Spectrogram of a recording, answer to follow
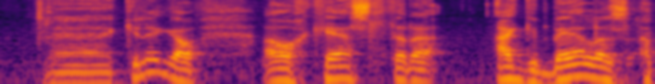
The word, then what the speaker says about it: Agbelas: aguelas não B errado não Mas você prefere abelas abelas uhum ah então vai ser abelas a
